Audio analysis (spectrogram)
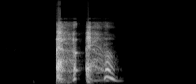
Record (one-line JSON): {"cough_length": "2.0 s", "cough_amplitude": 32768, "cough_signal_mean_std_ratio": 0.33, "survey_phase": "beta (2021-08-13 to 2022-03-07)", "age": "18-44", "gender": "Female", "wearing_mask": "No", "symptom_none": true, "smoker_status": "Never smoked", "respiratory_condition_asthma": false, "respiratory_condition_other": false, "recruitment_source": "REACT", "submission_delay": "5 days", "covid_test_result": "Negative", "covid_test_method": "RT-qPCR"}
